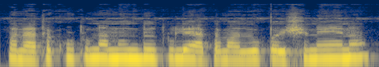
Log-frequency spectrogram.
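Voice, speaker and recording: Brief: a man as evasive young man in a cartoon, fretting, quick high delivery. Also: little pitch movement, lo-fi sound. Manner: evasive, fretful. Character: cornered young man, man, sly and uneasy. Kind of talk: cartoon voice acting.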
